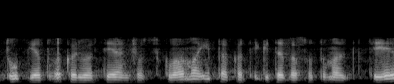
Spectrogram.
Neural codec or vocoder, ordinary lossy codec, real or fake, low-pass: codec, 16 kHz, 4.8 kbps, FACodec; MP3, 24 kbps; fake; 3.6 kHz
